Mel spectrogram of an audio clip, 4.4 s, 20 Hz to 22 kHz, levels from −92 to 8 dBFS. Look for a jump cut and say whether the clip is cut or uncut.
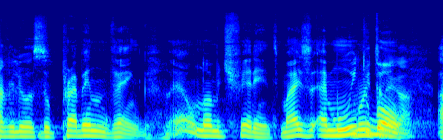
uncut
